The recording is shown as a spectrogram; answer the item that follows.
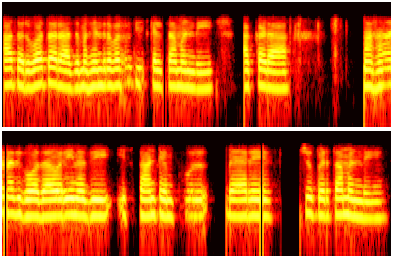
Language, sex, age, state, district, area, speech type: Telugu, female, 18-30, Andhra Pradesh, Konaseema, rural, conversation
